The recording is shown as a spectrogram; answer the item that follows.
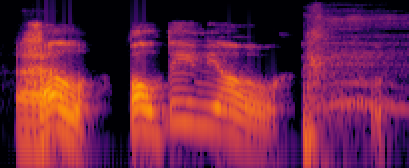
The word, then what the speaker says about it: El Baldiniho: Hell, Baldiniho. That's the proper pronunciation.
